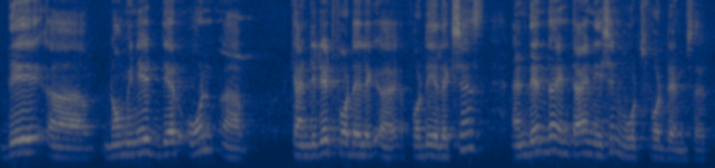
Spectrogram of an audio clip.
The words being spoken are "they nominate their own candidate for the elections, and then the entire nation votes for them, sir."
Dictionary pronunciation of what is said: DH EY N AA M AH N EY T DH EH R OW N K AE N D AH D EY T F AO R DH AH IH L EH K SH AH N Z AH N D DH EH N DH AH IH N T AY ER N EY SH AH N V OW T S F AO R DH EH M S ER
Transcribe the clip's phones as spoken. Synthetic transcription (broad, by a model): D EY N AA M AH N EY T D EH R OW N K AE N D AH D EY T F AO R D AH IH L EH K SH AH N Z AH N D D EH N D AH IH N T AY ER N EY SH AH N V OW T S F AO R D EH M S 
